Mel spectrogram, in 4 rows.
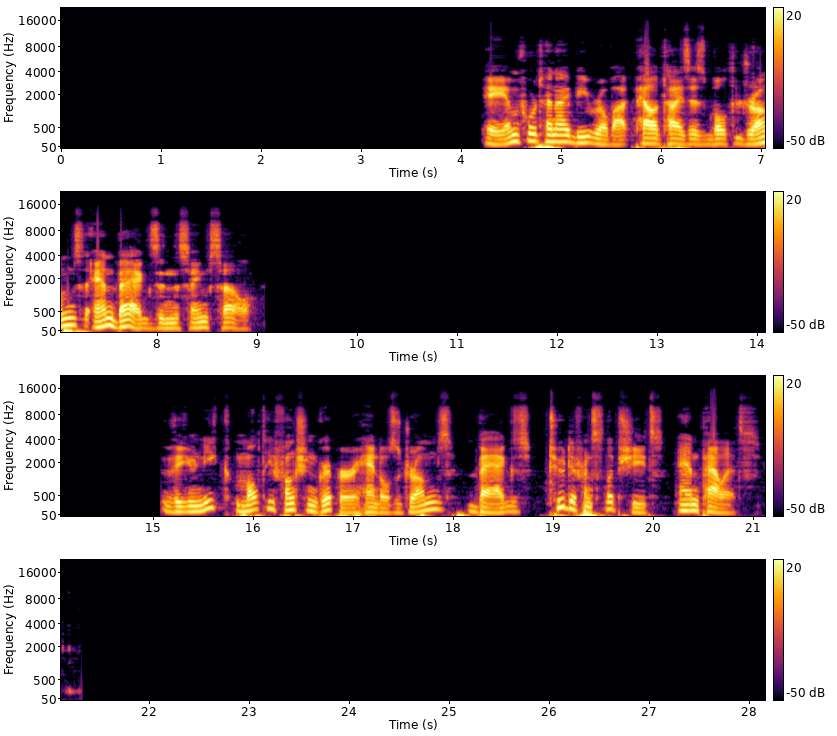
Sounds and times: Speech: 4.2 - 9.1, 15.1 - 21.4.

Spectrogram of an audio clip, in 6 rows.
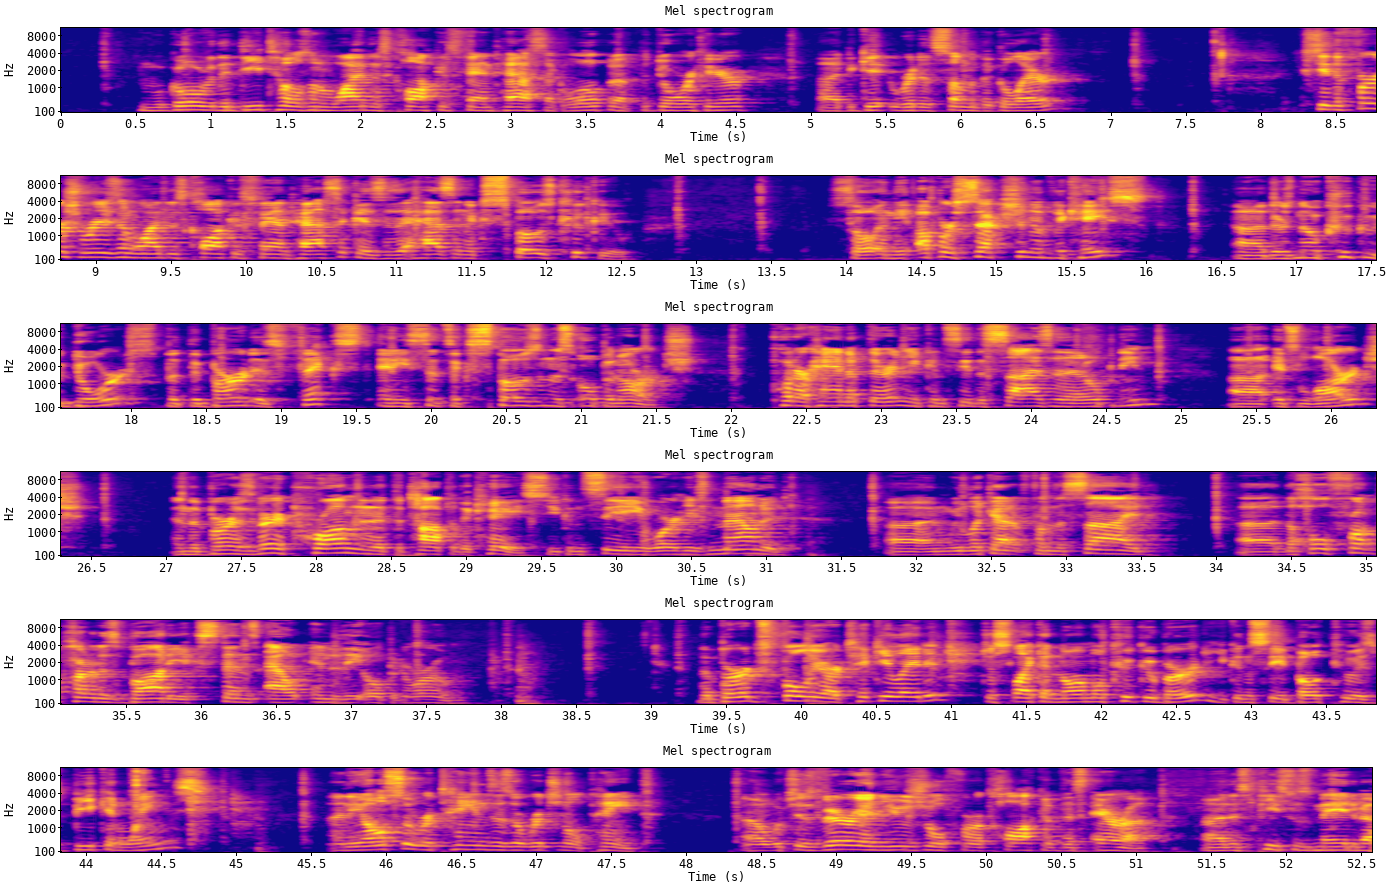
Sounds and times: Tick-tock: 0.0 - 52.5
Tick: 0.2 - 1.0, 4.2 - 5.0, 5.9 - 7.9, 11.0 - 13.6, 16.3 - 16.5, 20.8 - 23.3, 26.0 - 26.7, 30.0 - 35.5, 36.2 - 42.2, 44.3 - 52.5
Speech: 0.5 - 6.9, 8.3 - 12.7, 13.9 - 37.9, 39.2 - 45.0, 45.6 - 52.5.

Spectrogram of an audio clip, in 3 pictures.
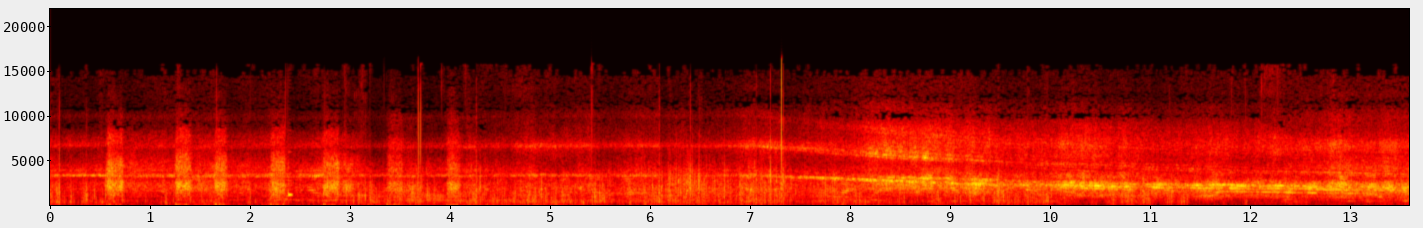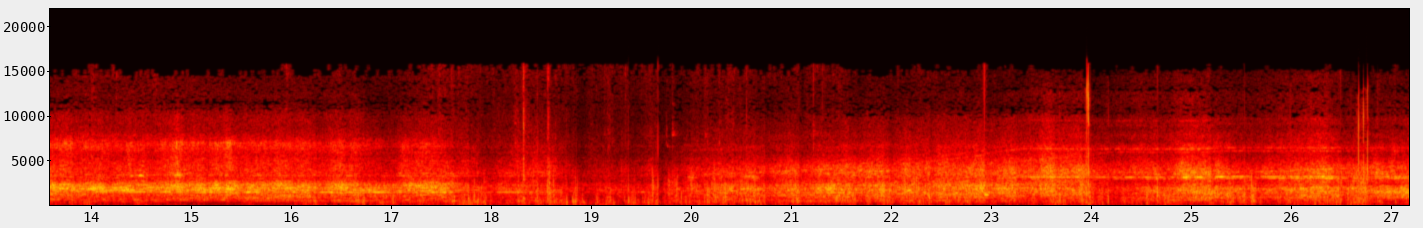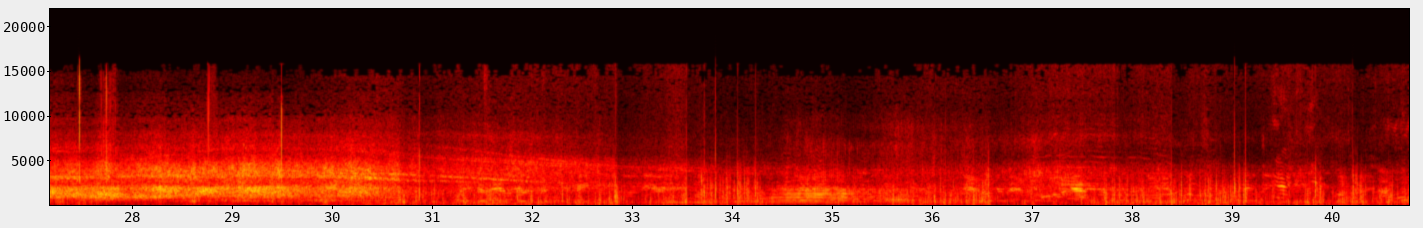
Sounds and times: Aircraft engine: 0.0 - 40.7
Outside, rural or natural: 0.0 - 40.7
Speech: 2.1 - 4.4, 5.0 - 9.6, 11.5 - 17.8, 19.7 - 20.9, 31.2 - 33.7, 36.2 - 40.7.

